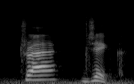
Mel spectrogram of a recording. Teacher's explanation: Tragic, tragic, I will stress on tra.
